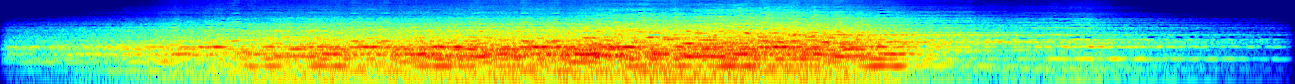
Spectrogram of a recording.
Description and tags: gaggleofGeese(UnEQED)
Recordings of me performing harmonics on my cello. Enjoy!
ambiance, ambient, Cello, field-recording, Harmonics, samples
